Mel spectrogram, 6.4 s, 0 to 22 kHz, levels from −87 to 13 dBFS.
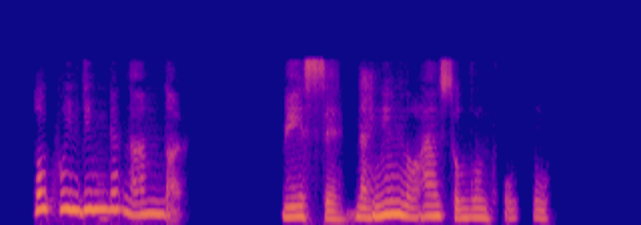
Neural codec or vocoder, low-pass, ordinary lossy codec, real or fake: codec, 16 kHz, 0.5 kbps, FreqCodec, larger model; 7.2 kHz; none; fake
